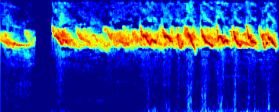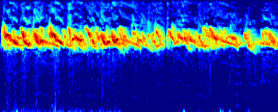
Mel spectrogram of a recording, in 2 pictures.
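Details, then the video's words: White-eye singing on grassland in the líu style: a rapid, rolling stream of high, thin, slurred twitters, repeated several times a second after a short silent opening. "KÍCH KHUYÊN LÍU CHUẨN chim khuyên trên đồng cỏ white eye bird"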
